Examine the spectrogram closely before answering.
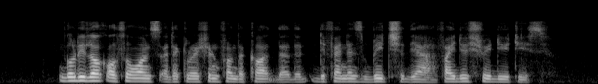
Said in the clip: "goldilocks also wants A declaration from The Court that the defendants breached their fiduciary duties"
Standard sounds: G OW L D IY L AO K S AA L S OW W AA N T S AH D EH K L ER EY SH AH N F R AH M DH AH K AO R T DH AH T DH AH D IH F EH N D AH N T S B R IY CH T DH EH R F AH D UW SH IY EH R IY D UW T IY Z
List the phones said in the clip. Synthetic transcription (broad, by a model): G OW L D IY L AO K AA L S OW W AA N T S AH D EH K L ER EY SH AH N F R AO M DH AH K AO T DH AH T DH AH D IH F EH N D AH N S B R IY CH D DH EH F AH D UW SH R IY D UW T IY S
